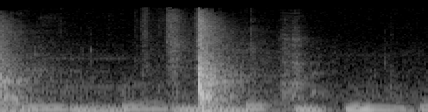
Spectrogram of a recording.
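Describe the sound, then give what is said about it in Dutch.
A knife chops through an enormous courgette on a cutting board, one sharp thunk standing out among a few softer cuts, with a low murmur running underneath. “Het is trouwens een enorme courgette.”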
